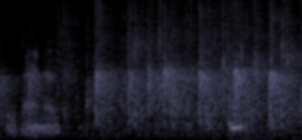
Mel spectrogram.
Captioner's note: applause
